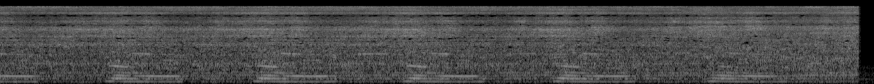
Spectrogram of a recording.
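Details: YG1 3/8-inch three-flute uncoated endmill on an adaptive clearing toolpath at about 0.060-inch width of cut: a steady high spindle whine with even cutting chatter and no pitch drop. A clean, unlaboured cut.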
